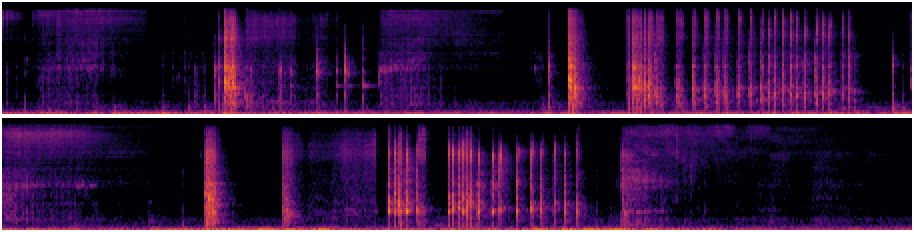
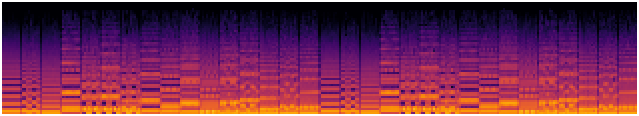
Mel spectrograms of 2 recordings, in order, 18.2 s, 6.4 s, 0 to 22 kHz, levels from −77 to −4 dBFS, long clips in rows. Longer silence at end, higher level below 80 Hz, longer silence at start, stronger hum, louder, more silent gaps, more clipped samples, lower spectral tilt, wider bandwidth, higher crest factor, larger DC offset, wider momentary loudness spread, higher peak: about the same, 0 s vs 0 s; second, -42 dBFS vs -28 dBFS; about the same, 0 s vs 0 s; neither; second, -32 LUFS vs -22 LUFS; neither; neither; second, -1 dB/octave vs -7.5 dB/octave; about the same, 17 kHz vs 16 kHz; first, 28 dB vs 8 dB; second, under 0.1% vs 0.1%; first, 23 LU vs 2 LU; first, -6 dBFS vs -12 dBFS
